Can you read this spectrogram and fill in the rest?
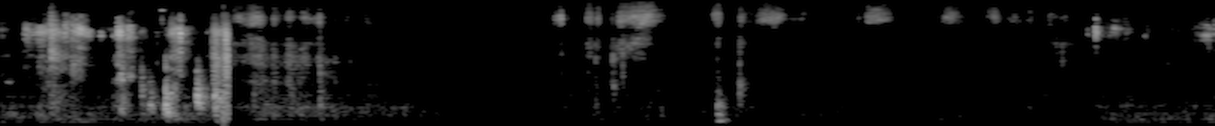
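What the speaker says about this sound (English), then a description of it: "Fold the paper in half." A square of orange paper being folded in half, with crisp crinkling and rustling bursts at first, then a quiet pause and scattered light creases and scrapes, close and soft.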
